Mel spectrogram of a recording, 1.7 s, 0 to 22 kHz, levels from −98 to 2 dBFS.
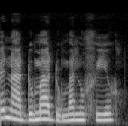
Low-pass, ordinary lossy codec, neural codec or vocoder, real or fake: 14.4 kHz; none; none; real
